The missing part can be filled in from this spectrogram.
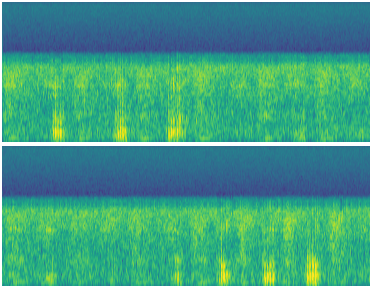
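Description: Rapid, snorting inward gasps in runs, about two a second; a reverse sneezing episode in a dog.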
